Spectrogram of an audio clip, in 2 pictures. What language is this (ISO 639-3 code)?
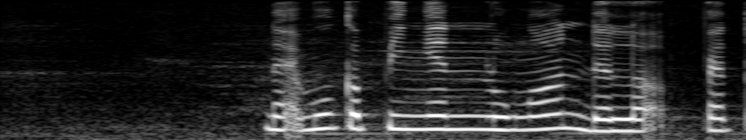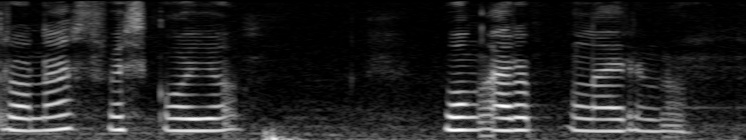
jav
